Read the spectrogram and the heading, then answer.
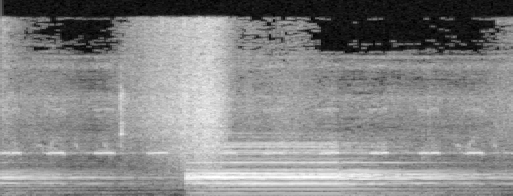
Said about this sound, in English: Fuck it. Where's the alarm? Fuck it.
